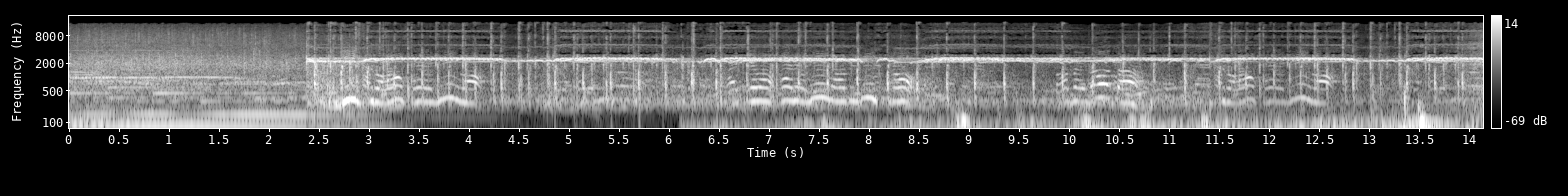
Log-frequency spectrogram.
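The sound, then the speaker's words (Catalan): After a couple of seconds of murmuring, a loud, shrill chorus of whistles blown by gallery owners at the opening of the ARCO art fair in Madrid, protesting for reduced VAT and against minister Urtasun, erupts and keeps blaring steadily, mixed with clapping and crowd voices until the end. “Els galeristes han fet sonar els seus xiulets a favor d'un IVA reduït i contra el ministre Urtasun durant la inauguració de la fira”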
